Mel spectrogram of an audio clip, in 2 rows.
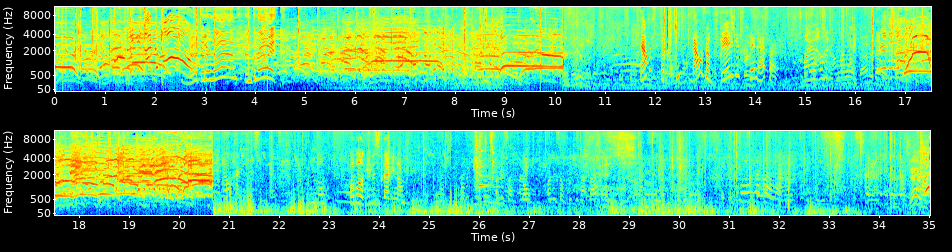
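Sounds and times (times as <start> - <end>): girls cheering together: 0.0 - 2.8, 3.5 - 10.2, 16.6 - 20.7, 34.7 - 35.0
wind gusting on microphone: 20.6 - 33.8.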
